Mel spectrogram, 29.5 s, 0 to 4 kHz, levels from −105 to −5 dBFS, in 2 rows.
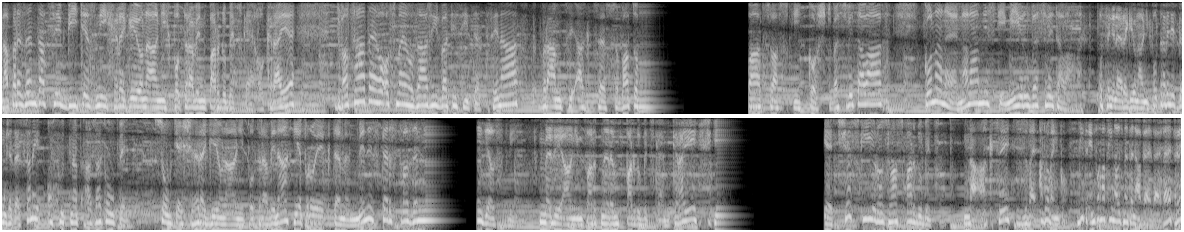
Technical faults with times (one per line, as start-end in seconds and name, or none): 0.00-29.49 channels drifting apart
7.98-9.35 call audio freeze
13.49-16.79 jitter buffer speed-up
20.05-20.71 call audio freeze
23.69-25.05 call audio freeze
25.79-29.49 jitter buffer speed-up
